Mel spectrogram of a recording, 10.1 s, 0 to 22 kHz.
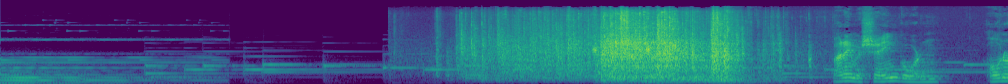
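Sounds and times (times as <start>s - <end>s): dense rapid rattling transition effect: 4.3s - 8.2s.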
